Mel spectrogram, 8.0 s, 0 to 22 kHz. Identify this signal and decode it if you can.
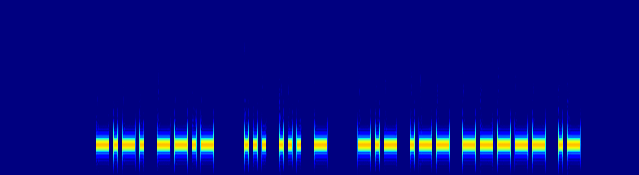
Morse code, heard as a keyed tone, about 22 wpm, 700 Hz. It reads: CQ SST KW0A
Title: K1USN SST QSO Practice - 22wpm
